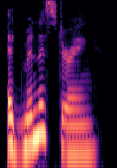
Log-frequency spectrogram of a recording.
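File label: "administering", British English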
